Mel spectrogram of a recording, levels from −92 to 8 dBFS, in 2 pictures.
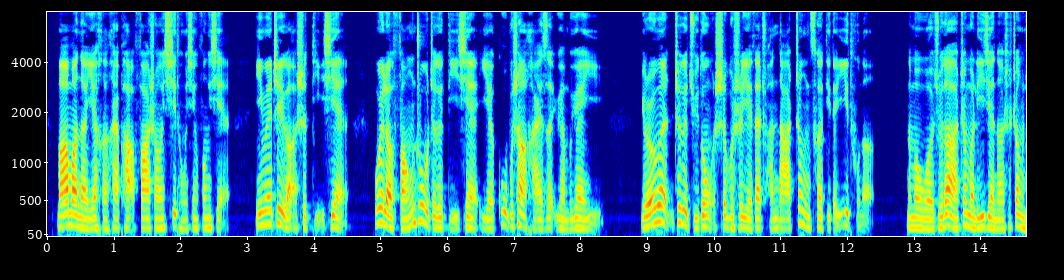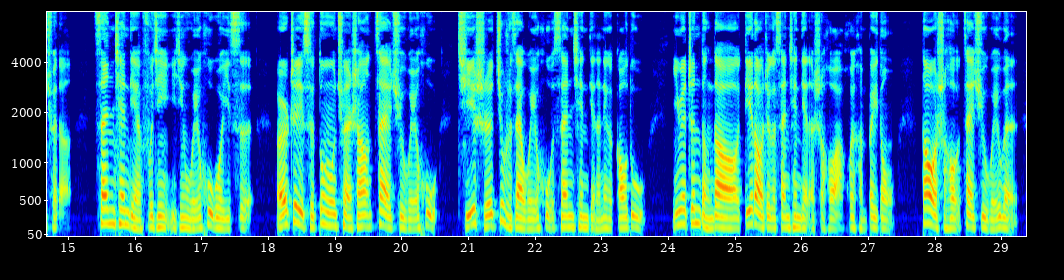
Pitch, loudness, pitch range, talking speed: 140 Hz, -22 LUFS, 130-160 Hz, 285 characters per minute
